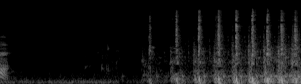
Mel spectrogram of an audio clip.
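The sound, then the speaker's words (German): The outboard motor of a small boat on the Mediterranean sputters to life after a quiet, watery lull, started by young men for a test run, then settles into a loud, rapid chugging rhythm of repeated bursts. “dann starten sie den Motor für eine Probefahrt.”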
